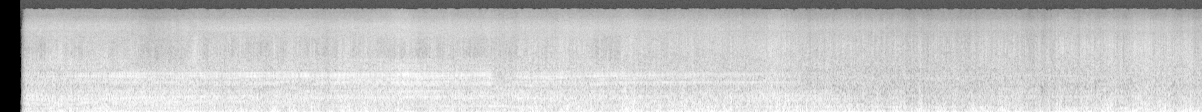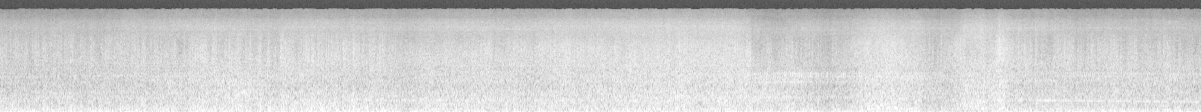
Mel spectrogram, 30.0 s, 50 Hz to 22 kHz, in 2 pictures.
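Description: Yamaha MT-15's single-cylinder engine running on the move, its pitch climbing through the first several seconds and falling again near the end as it slows. Heavy wind buffeting on the microphone runs underneath and often masks the engine.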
